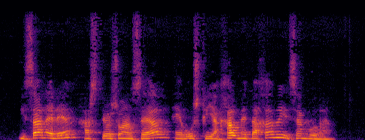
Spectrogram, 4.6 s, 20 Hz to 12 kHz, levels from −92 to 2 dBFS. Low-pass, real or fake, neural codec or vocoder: 10.8 kHz; fake; codec, 24 kHz, 0.9 kbps, WavTokenizer, medium speech release version 2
